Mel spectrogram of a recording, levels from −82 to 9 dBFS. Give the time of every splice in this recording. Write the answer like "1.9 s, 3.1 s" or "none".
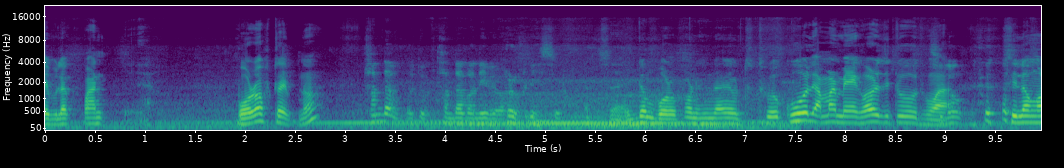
none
